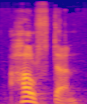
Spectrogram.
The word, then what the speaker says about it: Halfdan: the last episode but it's half like valhalla like hull so half done half that's how you say it but yeah my apologies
